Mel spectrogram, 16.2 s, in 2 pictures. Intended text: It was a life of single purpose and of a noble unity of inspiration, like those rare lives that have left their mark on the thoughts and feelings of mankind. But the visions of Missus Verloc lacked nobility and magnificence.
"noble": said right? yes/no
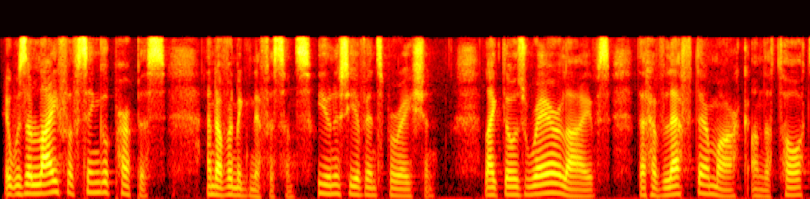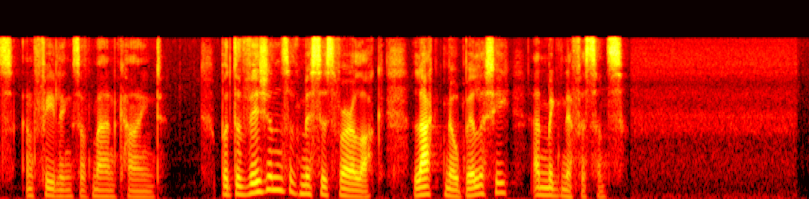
no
